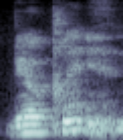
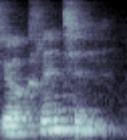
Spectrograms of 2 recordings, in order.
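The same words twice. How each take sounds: First: The T in Clinton is dropped. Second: The T in Clinton is clearly pronounced. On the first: The speaker calls it wrong. "people drop the T's all the time. It's like, you know" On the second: The speaker calls it right. "No, it's not Bill Clinton, it's"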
